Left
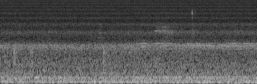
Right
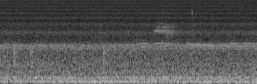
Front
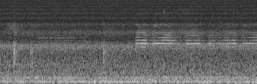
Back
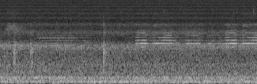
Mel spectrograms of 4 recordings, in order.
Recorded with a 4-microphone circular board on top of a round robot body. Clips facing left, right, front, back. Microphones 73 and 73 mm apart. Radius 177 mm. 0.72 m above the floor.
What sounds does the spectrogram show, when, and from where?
Only background noise.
